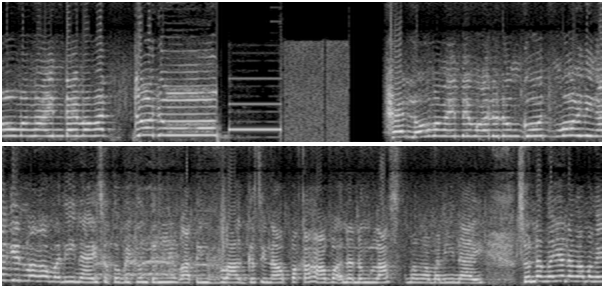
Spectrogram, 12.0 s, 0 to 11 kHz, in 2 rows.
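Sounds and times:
tv static hiss: 0.0s - 6.7s
test-tone beep: 2.2s - 2.8s.

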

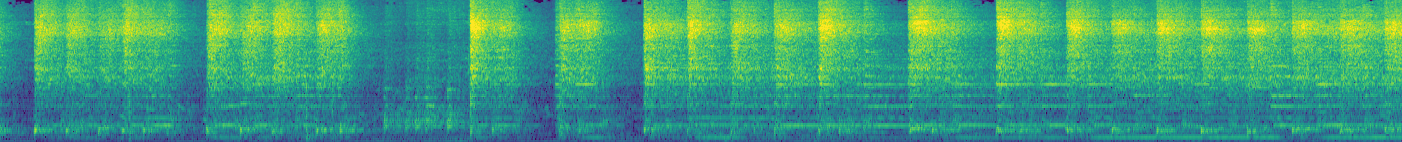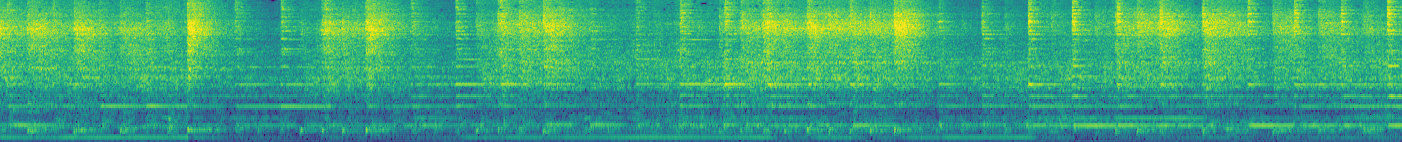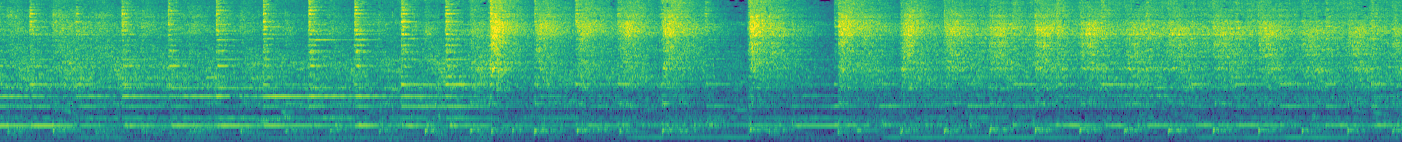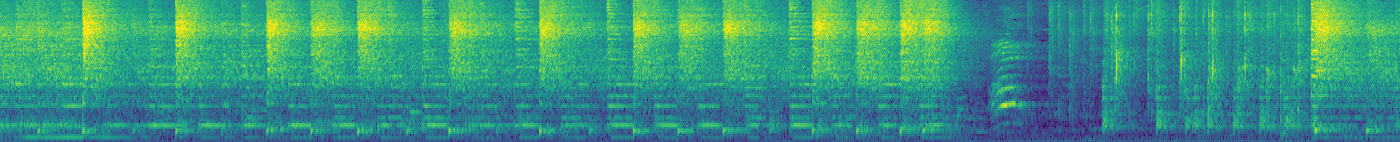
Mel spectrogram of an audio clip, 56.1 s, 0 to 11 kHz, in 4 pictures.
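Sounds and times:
hand cymbals clashing: 0.0s - 52.0s, 54.2s - 56.0s
drum beating fast rhythm: 0.0s - 56.0s.

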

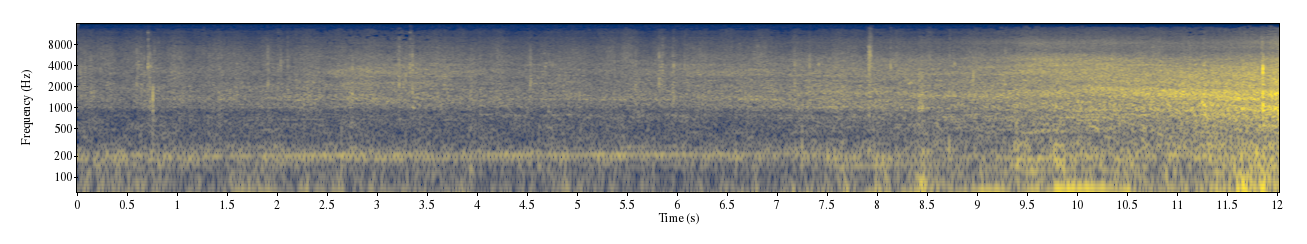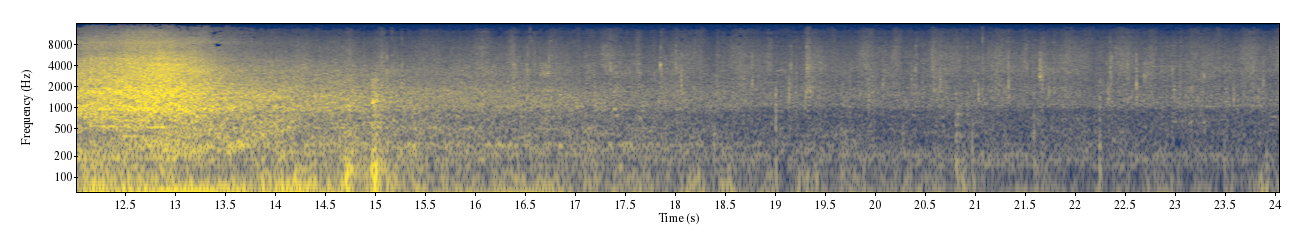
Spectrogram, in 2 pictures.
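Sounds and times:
car passing by: 6.4s - 17.9s.

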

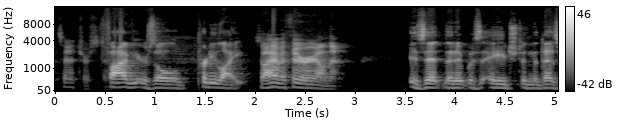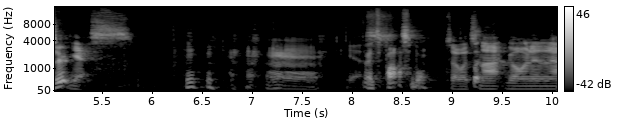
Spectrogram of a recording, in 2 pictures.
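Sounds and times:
man laughing softly: 6.3s - 7.8s.

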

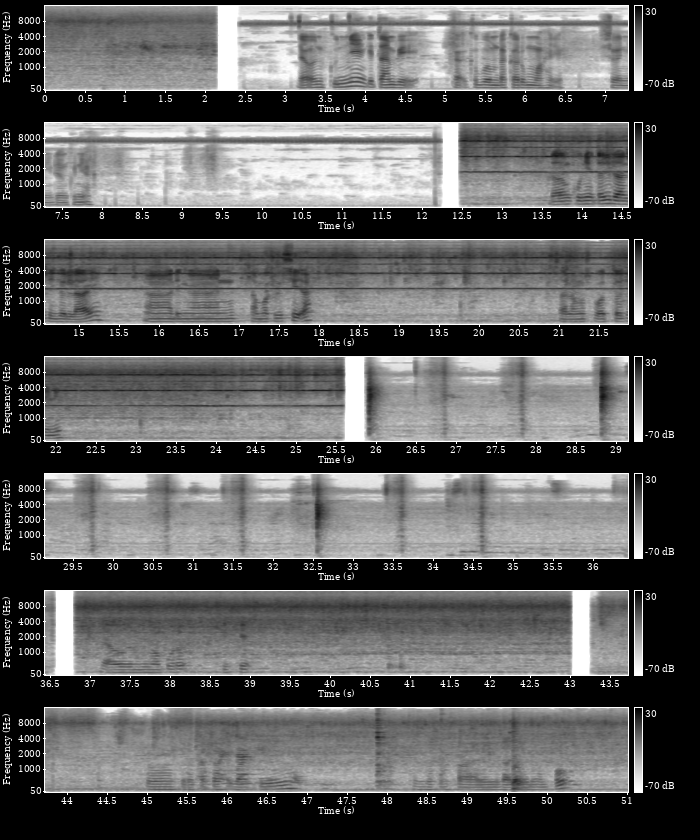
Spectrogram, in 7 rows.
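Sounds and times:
faint high whine: 12.5s - 25.6s.

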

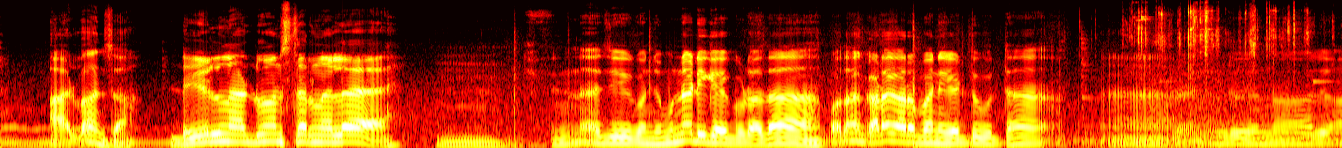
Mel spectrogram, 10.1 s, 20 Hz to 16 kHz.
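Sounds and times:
jingling rattling percussion: 8.1s - 10.0s.

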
